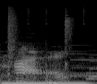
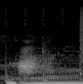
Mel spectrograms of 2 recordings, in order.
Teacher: the BBC type of English is non-rhotic, where speakers don't pronounce the R. So instead of pronouncing hard, they would say hard.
